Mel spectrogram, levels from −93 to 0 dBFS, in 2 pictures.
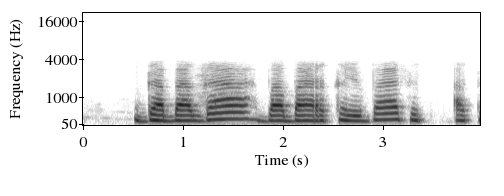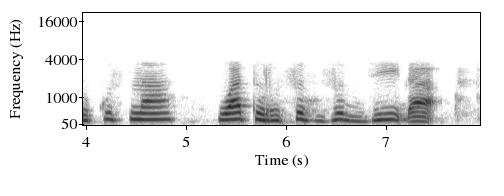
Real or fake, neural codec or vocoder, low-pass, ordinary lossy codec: real; none; 3.6 kHz; Opus, 32 kbps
